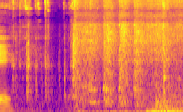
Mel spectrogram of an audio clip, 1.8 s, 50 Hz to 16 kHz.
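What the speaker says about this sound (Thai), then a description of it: "เดี๋ยวผมจะสตาร์ทเครื่องให้ลูกค้าได้ฟังเสียงนะครับ" A Toyota Altis with a 1.6-litre engine cranks and catches, the rumble building and growing louder toward the end of the short clip.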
